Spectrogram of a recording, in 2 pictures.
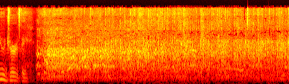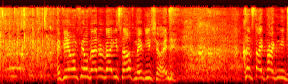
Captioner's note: laughter; applause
